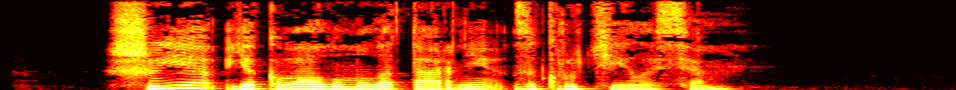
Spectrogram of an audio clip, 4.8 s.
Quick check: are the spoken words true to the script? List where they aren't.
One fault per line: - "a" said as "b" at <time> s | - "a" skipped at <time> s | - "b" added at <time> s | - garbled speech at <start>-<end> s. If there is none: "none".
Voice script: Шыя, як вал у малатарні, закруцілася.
none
